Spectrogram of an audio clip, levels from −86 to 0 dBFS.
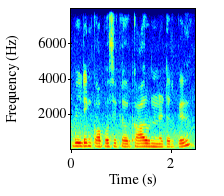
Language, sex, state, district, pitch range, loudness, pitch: Tamil, female, Tamil Nadu, Chennai, 165-180 Hz, -16 LUFS, 175 Hz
